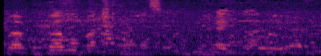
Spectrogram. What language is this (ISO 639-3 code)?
swa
